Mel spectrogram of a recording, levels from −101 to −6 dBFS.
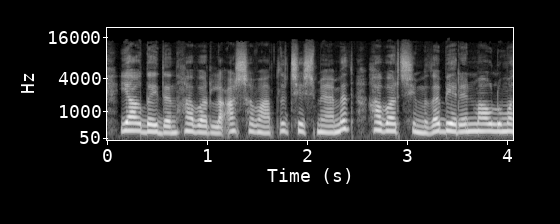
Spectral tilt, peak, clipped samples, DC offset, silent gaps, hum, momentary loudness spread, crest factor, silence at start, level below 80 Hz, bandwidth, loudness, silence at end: -5 dB/octave; -6 dBFS; under 0.1%; under 0.1%; none; none; 7 LU; 16 dB; 0 s; -70 dBFS; 13.5 kHz; -23 LUFS; 0 s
